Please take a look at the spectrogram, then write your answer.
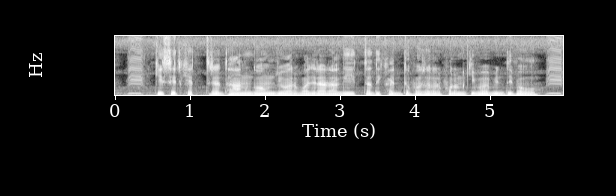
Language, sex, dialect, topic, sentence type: Bengali, male, Jharkhandi, agriculture, question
